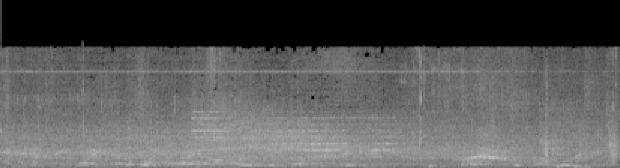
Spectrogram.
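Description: Indistinct voices talking in the background, with no words clear enough to make out.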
